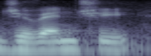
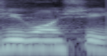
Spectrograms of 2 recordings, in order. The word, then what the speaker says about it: Givenchy: There's this brand, I used to always call it Givenchy, but it's actually is Givenchy.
